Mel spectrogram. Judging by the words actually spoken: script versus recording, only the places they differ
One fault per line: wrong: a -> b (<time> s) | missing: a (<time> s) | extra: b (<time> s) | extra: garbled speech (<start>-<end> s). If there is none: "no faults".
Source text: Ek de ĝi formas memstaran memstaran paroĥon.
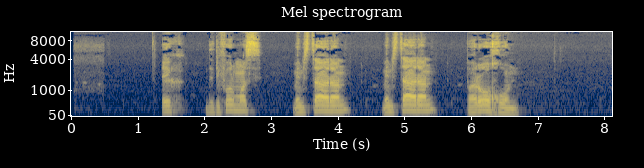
no faults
